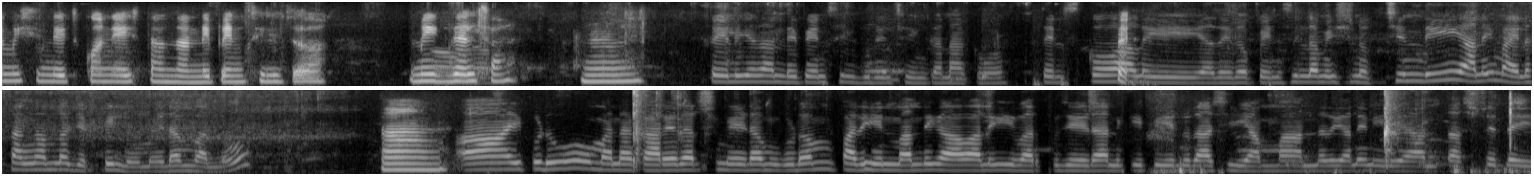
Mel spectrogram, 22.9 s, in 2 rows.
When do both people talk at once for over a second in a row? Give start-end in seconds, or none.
none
